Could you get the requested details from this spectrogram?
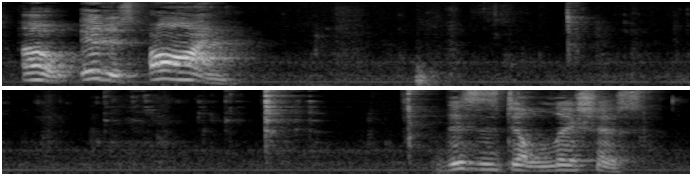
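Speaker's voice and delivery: talking with mouth full. Tasting a dish on camera and reacting to the bite: talking with food in mouth. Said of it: "I won't keep talking on camera with food in my mouth".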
